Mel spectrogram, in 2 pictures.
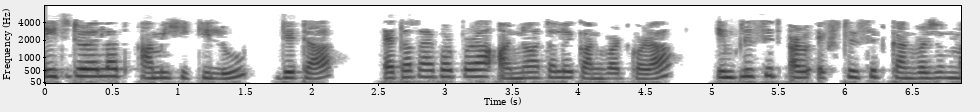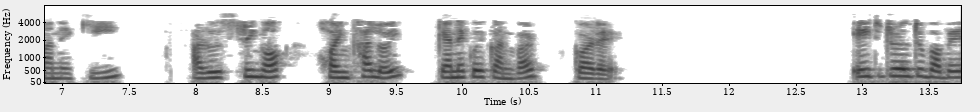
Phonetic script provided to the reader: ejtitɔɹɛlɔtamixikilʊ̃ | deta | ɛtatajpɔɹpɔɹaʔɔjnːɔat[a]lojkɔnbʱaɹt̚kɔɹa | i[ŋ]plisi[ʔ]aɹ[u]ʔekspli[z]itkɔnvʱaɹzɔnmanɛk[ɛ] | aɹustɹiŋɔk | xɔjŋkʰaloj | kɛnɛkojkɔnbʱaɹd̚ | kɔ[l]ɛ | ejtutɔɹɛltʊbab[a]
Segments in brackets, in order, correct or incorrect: correct, incorrect, incorrect, correct, incorrect, incorrect, incorrect, incorrect

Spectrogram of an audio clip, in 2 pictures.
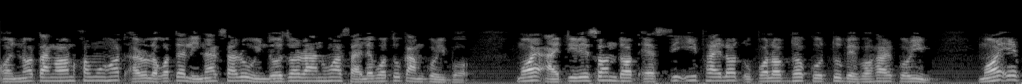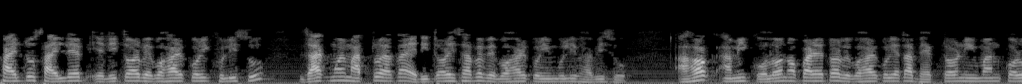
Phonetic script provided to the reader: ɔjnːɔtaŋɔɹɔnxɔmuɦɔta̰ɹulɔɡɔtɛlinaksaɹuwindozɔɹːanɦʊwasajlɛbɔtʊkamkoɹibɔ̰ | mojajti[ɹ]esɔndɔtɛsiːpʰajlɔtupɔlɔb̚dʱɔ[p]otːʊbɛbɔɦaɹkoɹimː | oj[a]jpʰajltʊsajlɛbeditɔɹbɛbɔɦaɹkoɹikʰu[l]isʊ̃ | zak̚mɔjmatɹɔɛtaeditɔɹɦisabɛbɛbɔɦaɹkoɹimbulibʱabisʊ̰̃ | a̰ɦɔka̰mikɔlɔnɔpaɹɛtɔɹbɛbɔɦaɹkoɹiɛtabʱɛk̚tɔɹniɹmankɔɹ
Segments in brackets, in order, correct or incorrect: correct, incorrect, incorrect, correct

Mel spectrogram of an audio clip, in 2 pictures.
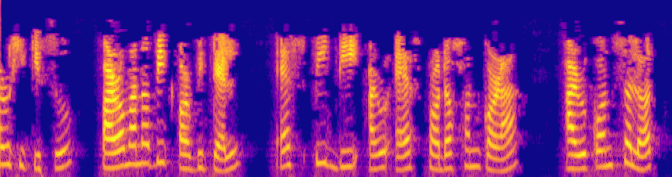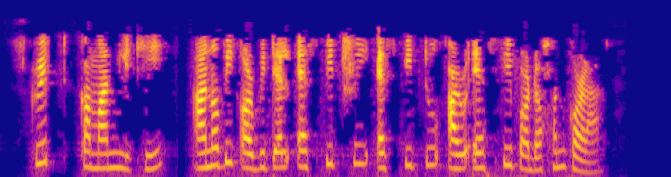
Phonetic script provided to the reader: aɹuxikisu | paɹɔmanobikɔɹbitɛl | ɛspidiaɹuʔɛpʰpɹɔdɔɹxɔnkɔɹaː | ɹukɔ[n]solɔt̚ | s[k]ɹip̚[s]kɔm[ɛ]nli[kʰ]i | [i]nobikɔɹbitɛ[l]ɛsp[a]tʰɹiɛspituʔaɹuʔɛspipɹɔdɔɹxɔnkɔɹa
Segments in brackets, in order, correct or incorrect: correct, correct, incorrect, incorrect, correct, incorrect, correct, incorrect

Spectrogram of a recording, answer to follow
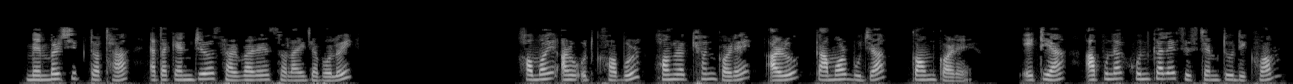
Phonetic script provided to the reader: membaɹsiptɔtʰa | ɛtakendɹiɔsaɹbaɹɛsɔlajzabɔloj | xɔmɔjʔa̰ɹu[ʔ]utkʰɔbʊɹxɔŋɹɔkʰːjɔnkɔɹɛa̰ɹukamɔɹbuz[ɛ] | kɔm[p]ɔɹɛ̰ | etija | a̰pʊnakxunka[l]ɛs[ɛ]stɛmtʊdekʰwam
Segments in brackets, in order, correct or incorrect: correct, incorrect, incorrect, correct, incorrect

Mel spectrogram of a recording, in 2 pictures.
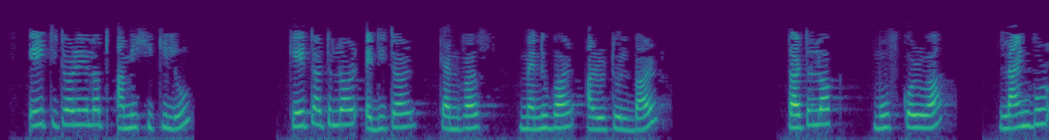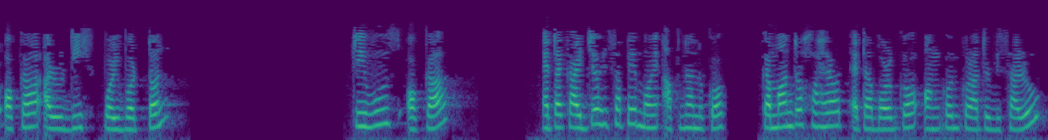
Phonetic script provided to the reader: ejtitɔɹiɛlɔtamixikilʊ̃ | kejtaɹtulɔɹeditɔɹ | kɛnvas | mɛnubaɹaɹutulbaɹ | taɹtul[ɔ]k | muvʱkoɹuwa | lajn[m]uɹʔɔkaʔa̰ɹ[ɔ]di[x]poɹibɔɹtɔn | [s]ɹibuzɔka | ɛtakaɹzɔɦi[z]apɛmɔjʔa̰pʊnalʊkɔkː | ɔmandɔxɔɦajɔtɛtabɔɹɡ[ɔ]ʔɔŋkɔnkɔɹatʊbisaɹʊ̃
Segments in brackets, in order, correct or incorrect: correct, incorrect, incorrect, correct, incorrect, incorrect, correct

